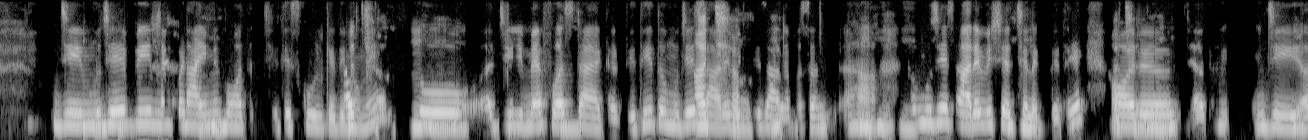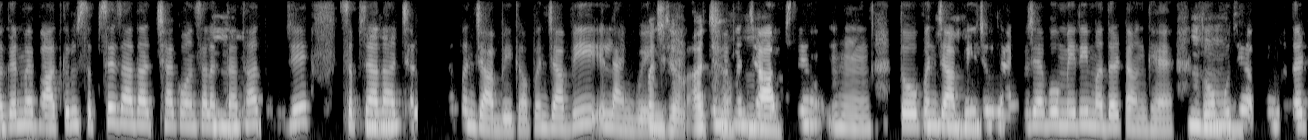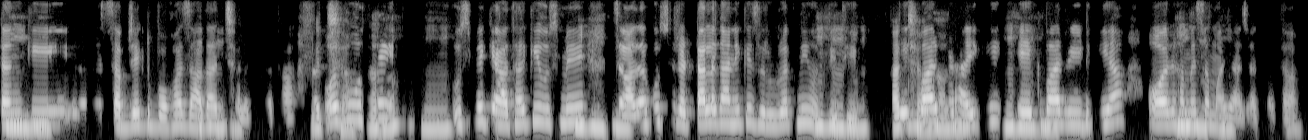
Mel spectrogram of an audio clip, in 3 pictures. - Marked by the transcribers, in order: distorted speech; static; laughing while speaking: "हुँ, हुँ, हुँ"; tapping; in English: "फर्स्ट"; other background noise; in English: "लैंग्वेज"; in English: "लैंग्वेज"; in English: "मदर टंग"; in English: "मदर टंग"; in English: "सब्जेक्ट"; other noise; in English: "रीड"
- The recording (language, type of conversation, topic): Hindi, unstructured, आपको स्कूल में कौन-सा विषय सबसे मज़ेदार लगता है?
